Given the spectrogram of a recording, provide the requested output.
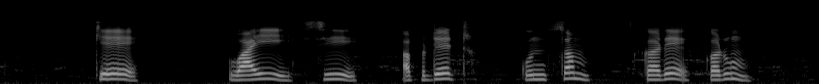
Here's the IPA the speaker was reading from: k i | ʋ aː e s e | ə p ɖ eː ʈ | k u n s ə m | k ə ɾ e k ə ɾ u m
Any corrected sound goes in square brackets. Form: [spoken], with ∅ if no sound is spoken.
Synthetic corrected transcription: k [e] | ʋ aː [i] s [i] | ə p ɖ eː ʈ | k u n s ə m | k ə ɾ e k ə ɾ u m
